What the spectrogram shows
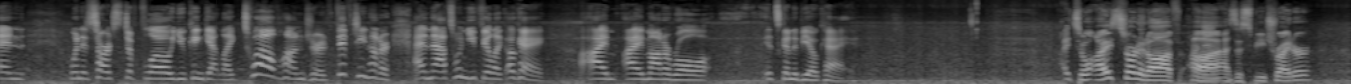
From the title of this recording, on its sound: LIVE from Bryant Park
